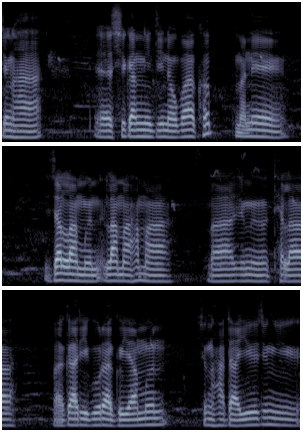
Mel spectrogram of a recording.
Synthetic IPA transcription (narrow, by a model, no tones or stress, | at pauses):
zɯŋɦa | siɡaŋnidinawbakʰɯp̚ma̰ne | zalamɯnlamaɦama | bazɯŋɯtʰelaba̰ɡaɾiɡuɾaɡɯjamɯnz̥ɯŋɦadajɯzɯŋi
